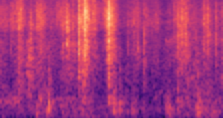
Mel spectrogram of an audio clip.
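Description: Puppies tussling in play, with short soft grunting vocal sounds and scuffling and rustling of newspaper underfoot.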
